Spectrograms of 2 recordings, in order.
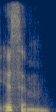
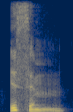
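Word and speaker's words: اسم: starting with this word you have to pronounce an imaginary Hamza and it's only when you are starting speech as in you are just pronouncing this word only I would say isim oh or or this word is the first thing of your sentence or the first thing of your speech I would have to pronounce this as isim keep in mind put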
